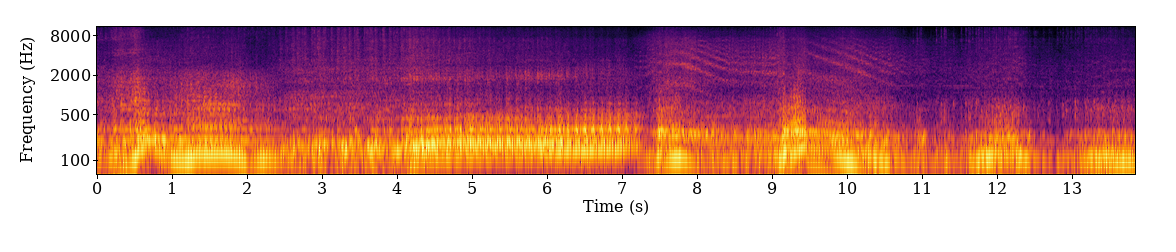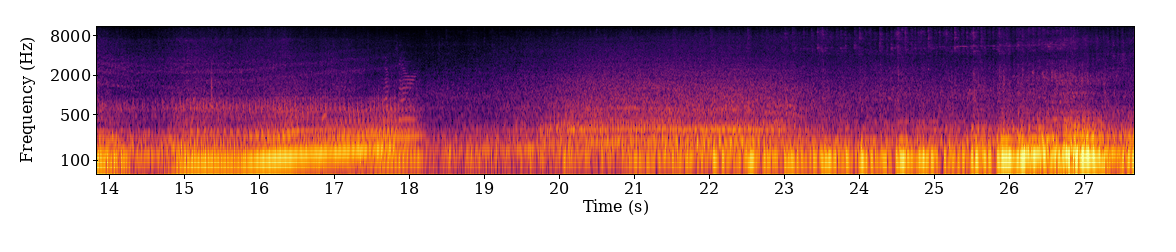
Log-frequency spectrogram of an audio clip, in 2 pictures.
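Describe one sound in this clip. A muscle car engine rumbles loudly close by.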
